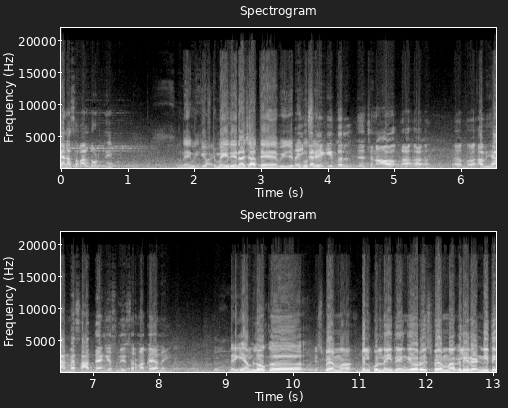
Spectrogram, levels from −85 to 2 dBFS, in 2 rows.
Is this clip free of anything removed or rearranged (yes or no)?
no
